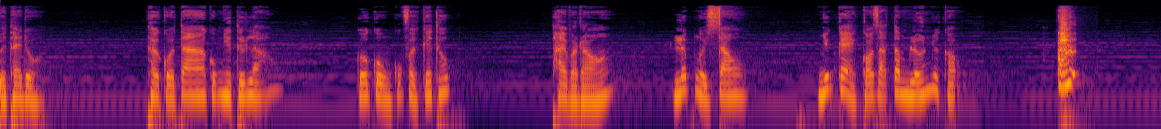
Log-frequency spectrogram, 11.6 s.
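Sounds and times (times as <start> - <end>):
speech: 0.0 - 0.5, 1.5 - 2.8, 3.6 - 4.6, 5.5 - 7.6, 8.2 - 9.7
old man coughing: 10.6 - 11.0.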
